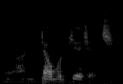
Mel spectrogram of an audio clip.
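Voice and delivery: soft whisper, barely voiced; whispered retold thought. Student whispering his private goal to double digits. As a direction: confess the old ambition in a whisper. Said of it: "But I said".

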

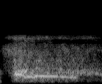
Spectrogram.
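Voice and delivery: a long, audible sigh out; deep sigh. Shown as a demonstration. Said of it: "take a deep breath".

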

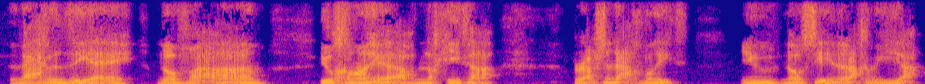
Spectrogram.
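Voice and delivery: lightly put-on Russian accent, slow and halting; a hint of Nikita Koloff's Russian accent, slowly. Wrestling podcast host doing a Russian promo, light Russian accent. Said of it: "You really sounded like a Russian".

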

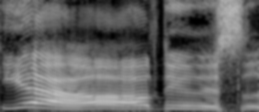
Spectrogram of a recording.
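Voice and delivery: casual naive yes; mock Tyler Perry. Imitating Tyler Perry agreeing.

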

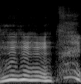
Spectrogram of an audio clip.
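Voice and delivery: imitated closed-mouth snicker; stifled giggle. Grandsons watching their prank work, imitated stifled giggle.

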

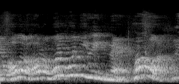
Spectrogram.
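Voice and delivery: high, sharp alarmed call; alarmed parent. Retold or imitated. Parent catching son eating charcoal, sudden high alarm.

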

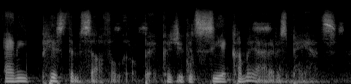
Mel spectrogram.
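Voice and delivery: hushed, confiding whisper. Real, not acted. Telling the hosts the embarrassing part, whispered. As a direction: drop to a whisper for the gossip.

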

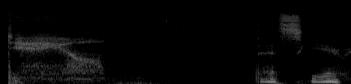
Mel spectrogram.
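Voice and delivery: creepy unvoiced whisper. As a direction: hiss it like a ghost story. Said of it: "I got chills from that".

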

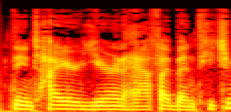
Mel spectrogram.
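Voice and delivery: ordinary talk, nothing marked

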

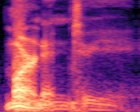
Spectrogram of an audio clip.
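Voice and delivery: lightly voiced odd stranger; Elijah's voice. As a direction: bid farewell as a cryptic prophet. Elijah's farewell, put-on voice.

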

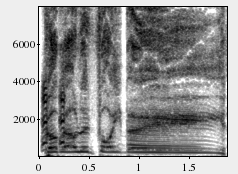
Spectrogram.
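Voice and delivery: high, drawn-out challenge shout; mock battle cry. Host imitates the sword-swinging hero, shouting a challenge. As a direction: yell it out like a hammed-up cartoon fighter. Acting out character challenging foes.

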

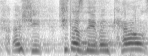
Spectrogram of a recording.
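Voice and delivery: high, loud, stumbling objection; outraged rival piling in; indignant protest. Acted. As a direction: splutter in disbelief. Last rival joins the protest.

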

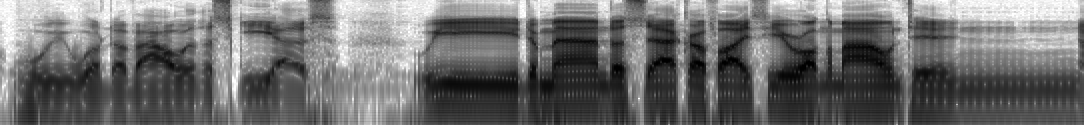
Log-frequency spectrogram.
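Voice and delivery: slow, booming chant of a hungry tree spirit; evil tree voice. Retold or imitated. Trees on the mountain demanding skiers, slow booming chant. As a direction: intone it like a monster demanding a sacrifice. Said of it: "Trees are evil".

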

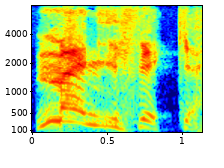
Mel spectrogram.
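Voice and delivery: slow, high, drawn-out praise; excited praise. Real, not acted. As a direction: savour the word with delight. Praising a good roll.

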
